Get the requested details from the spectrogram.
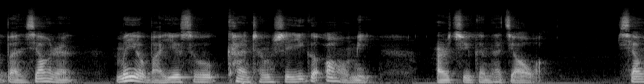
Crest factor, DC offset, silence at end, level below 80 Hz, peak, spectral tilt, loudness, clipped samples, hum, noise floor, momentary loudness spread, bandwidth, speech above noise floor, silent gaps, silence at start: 18 dB; under 0.1%; 0 s; -48 dBFS; -4 dBFS; -4.5 dB/octave; -23 LUFS; under 0.1%; none; -50 dBFS; 9 LU; 14.5 kHz; 28 dB; none; 0 s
